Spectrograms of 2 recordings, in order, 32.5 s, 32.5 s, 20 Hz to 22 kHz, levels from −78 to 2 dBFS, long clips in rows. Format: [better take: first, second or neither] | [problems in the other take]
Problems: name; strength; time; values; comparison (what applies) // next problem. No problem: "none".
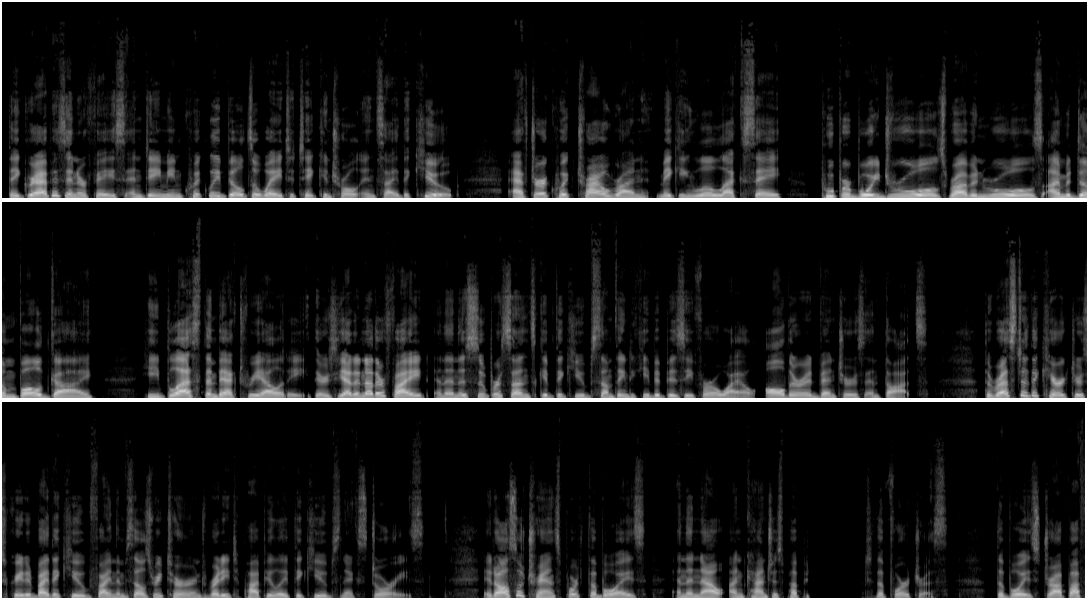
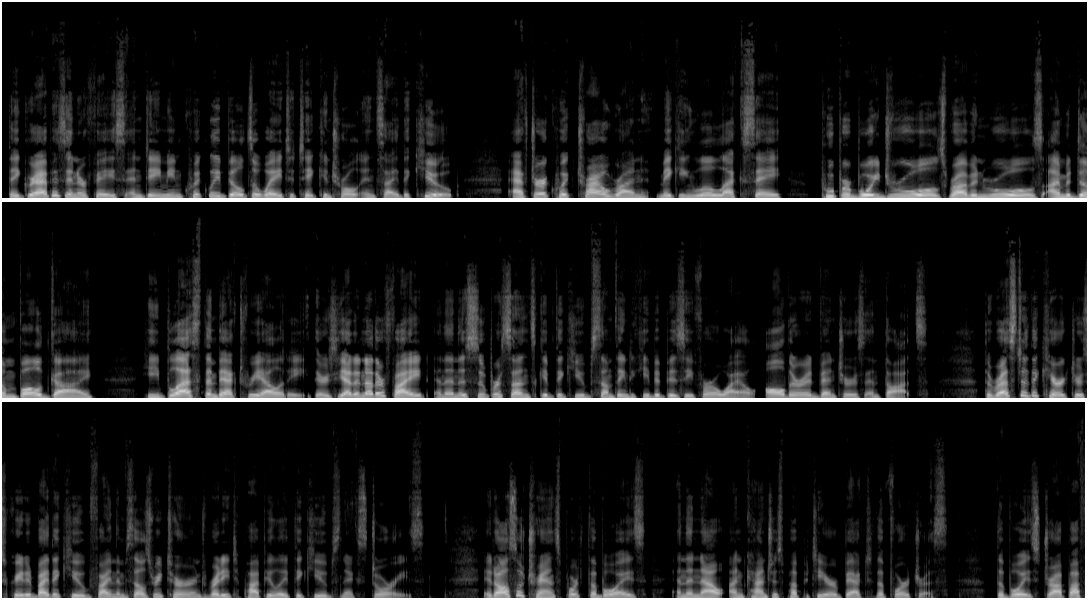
second | audio cutting out; at 30 s for 0.5 s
